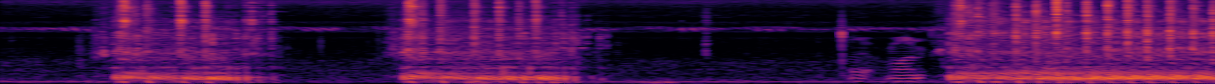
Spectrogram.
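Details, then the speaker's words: Craftsman chainsaw, first start after about five years sitting in a shed, choke out, little old fuel: catches and revs in short bursts then sags and stumbles; surging and dying, not picking up fuel properly. "all right so it's like it's having trouble picking up fuel"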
